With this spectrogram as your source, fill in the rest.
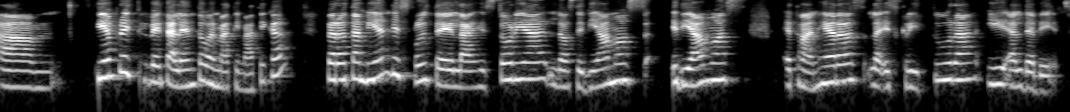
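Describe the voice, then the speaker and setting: A woman's high-pitched voice with a bright, sharp tone, lively intonation and a fairly slow pace. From US, New York. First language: English (speaking Spanish). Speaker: human rights statistician. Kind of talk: webinar presentation. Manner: halting.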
